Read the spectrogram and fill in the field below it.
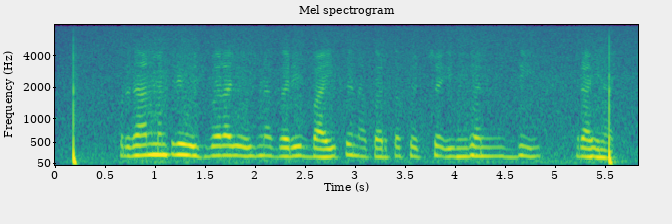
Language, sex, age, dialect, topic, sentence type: Marathi, female, 18-24, Northern Konkan, agriculture, statement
